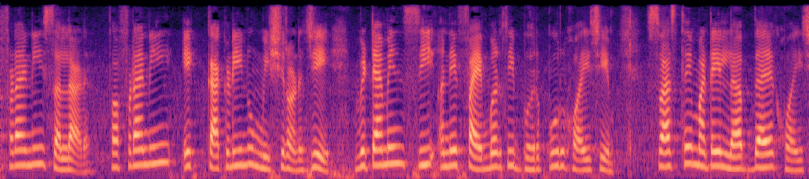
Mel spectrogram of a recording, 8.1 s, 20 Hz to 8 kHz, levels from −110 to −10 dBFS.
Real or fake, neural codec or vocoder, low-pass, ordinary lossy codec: fake; codec, 16 kHz, 16 kbps, FunCodec, trained on LibriTTS, 50 frames a second; 7.2 kHz; MP3, 64 kbps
